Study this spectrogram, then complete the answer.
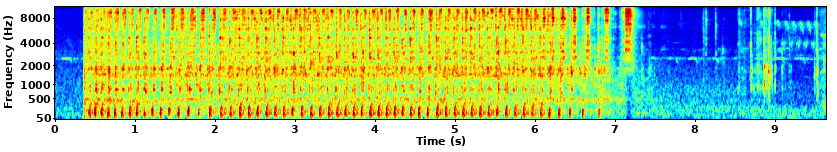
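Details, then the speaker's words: Gravely tractor with a new aftermarket carburetor: the single cylinder pops fast but unevenly for about seven seconds, then dies. It runs only with the choke fully closed and seems fuel-starved; fuel pressure is about 3 psi, and the owner suspects a kinked hose. "It's almost like it's starving for fuel, and with the choke all the way closed, it'll run because it's pulling the fuel in rather than the pressurization letting it through."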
